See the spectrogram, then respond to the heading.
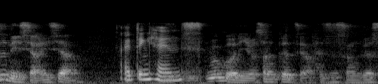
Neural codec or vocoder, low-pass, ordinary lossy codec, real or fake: none; 7.2 kHz; none; real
